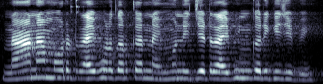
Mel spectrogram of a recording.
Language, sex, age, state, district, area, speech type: Odia, female, 45-60, Odisha, Khordha, rural, spontaneous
